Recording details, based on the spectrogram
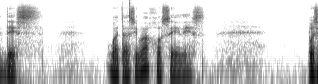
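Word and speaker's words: です: La U normalmente, cuando va al final, en la pronunciación esto depende también del lugar del Japón en el que uno esté, pero normalmente suele tender a desaparecer, ¿no? Por eso no se dice desu, sino que se dice des.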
